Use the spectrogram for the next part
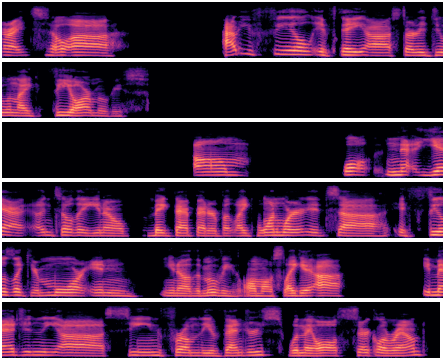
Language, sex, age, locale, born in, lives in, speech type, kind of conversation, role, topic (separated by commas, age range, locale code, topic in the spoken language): English, male, 40-44, en-US, United States, United States, conversation, unstructured, none, What was the first movie that made you fall in love with cinema, and what memories does it bring back?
